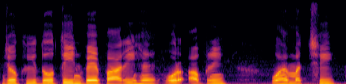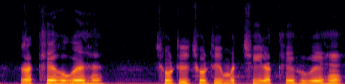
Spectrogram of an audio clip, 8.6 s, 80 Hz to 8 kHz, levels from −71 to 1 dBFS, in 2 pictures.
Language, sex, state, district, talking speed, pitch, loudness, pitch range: Hindi, male, Madhya Pradesh, Katni, 130 wpm, 155 Hz, -16 LUFS, 140-165 Hz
